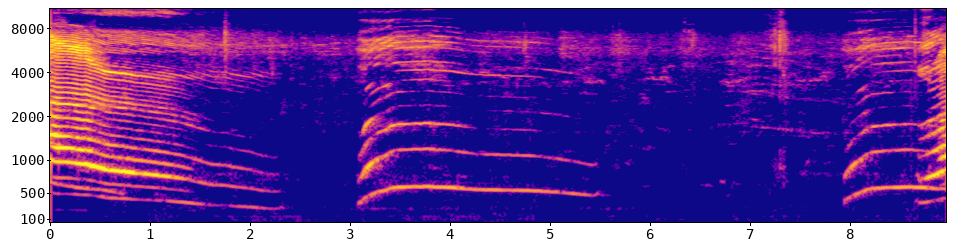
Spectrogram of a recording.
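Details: Angry cats caterwauling: three long, wavering meows, the first harsh and descending, the second a rising then slowly falling wail, with quiet pauses between.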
